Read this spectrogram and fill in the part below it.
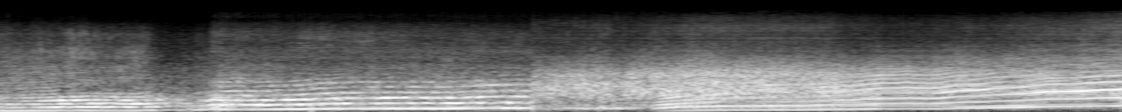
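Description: A rally car engine revs as it drives on snow.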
